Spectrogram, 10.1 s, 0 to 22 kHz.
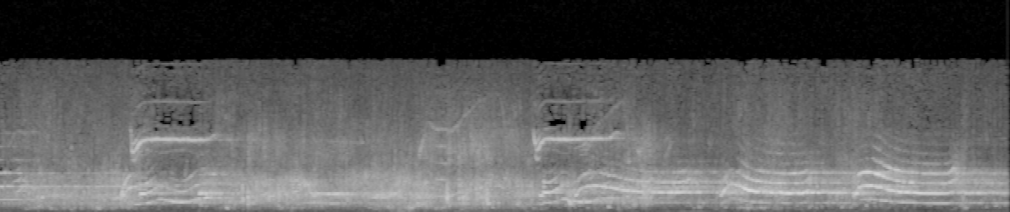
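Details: Dolphins in a 1989 stereo recording that also features orcas: several overlapping whistles, some flat and long-held, others rising then falling, with harmonic overtones, over a steady bed of clicks and watery crackle.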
